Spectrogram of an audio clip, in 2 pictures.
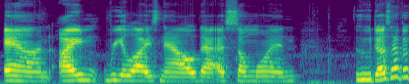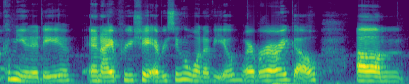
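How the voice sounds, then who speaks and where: A woman's voice: mid-range voice, fairly even intonation, normal speed, fairly bright tone. A woman livestreaming while drawing, rambling candidly in casual chat, full of filler words, reading chat aloud and reacting.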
